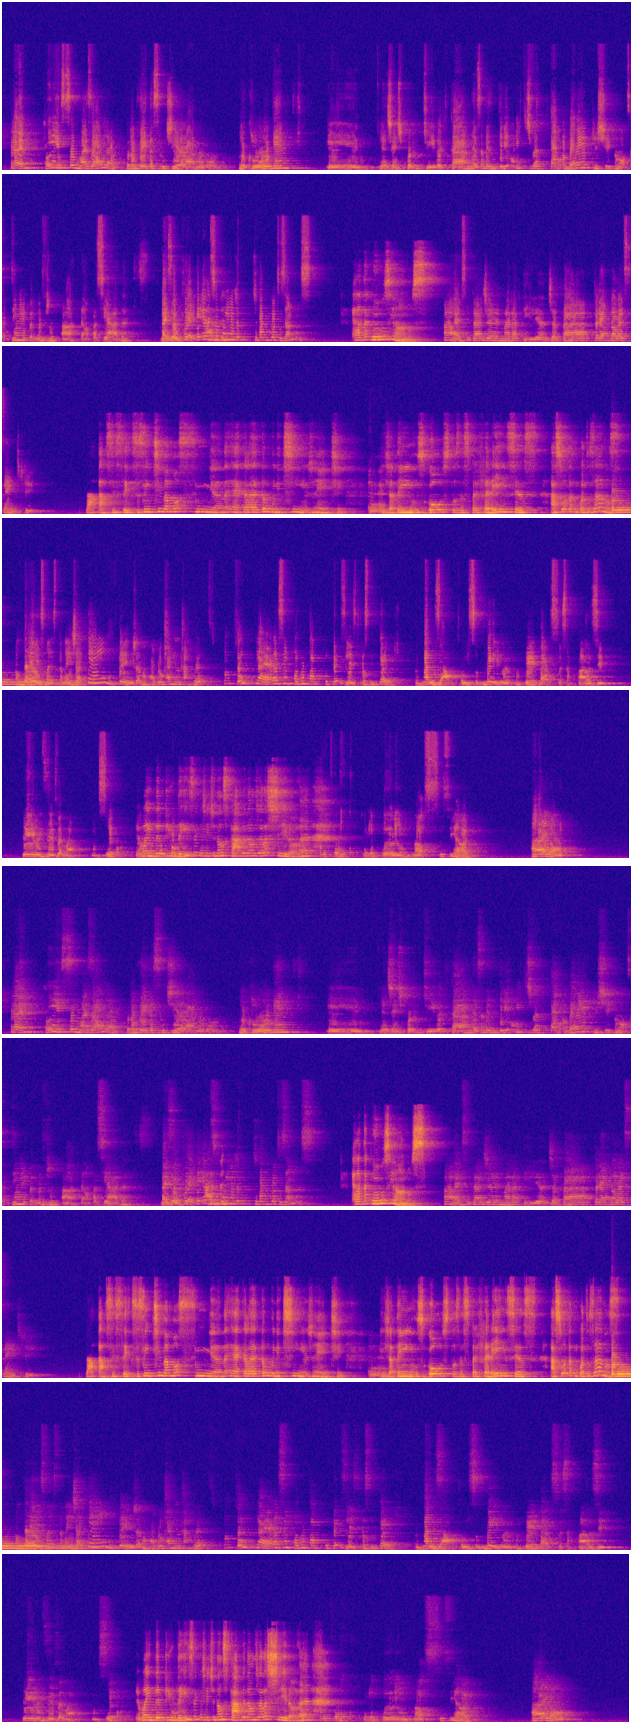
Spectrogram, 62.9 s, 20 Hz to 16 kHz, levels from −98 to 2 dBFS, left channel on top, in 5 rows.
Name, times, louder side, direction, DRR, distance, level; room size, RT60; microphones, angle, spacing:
voice 1, 0.0-4.4 4.7-5.8 6.5-15.2 15.8-18.7 21.4-25.8 32.5-33.1 38.0-41.9 42.2-45.6 46.0-49.9 50.7-51.8 52.1-54.0 56.7-59.8 60.9-61.5, left 4 dB, 70° left, 9 dB, 0.8 m, -33 dB
voice 2, 16.6-17.1 19.6-21.1 26.8-32.0 32.7-37.5 53.0-56.9, right 2 dB, 45° right, 7 dB, 0.8 m, -24 dB
sound 1, 37.4-39.9, right 7 dB, 85° right, 0.4 m, -25 dB
18.0 x 6.4 x 3.9 m, 1.2 s
head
